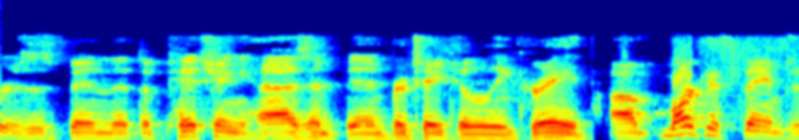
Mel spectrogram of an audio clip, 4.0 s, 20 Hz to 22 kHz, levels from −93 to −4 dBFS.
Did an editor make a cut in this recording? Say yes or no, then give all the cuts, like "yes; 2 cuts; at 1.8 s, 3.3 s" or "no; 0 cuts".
yes; 1 cut; at 3.0 s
